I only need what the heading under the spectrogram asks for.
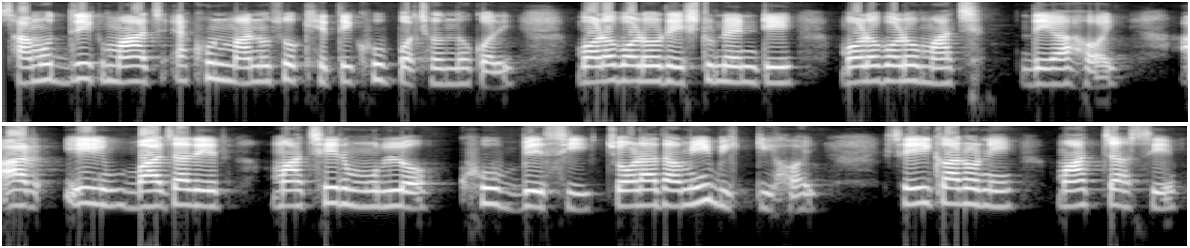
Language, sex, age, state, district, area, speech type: Bengali, female, 30-45, West Bengal, North 24 Parganas, rural, spontaneous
